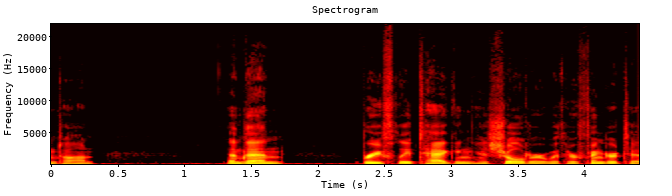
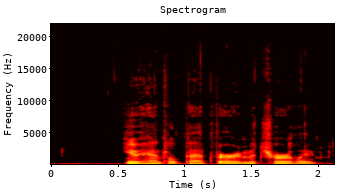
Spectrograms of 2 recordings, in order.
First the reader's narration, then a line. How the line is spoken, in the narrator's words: Kate murmured dryly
